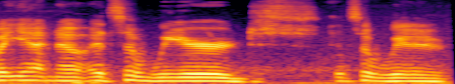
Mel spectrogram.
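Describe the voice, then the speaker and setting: The room echo is audible. The speaker goes at a fairly slow pace with ordinary pitch variation. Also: man. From Maine, US. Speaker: streamer. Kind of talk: casual chat. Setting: livestream while playing a truck game.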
